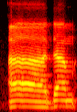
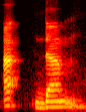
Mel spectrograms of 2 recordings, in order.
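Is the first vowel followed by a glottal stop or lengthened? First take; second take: lengthened; glottal stop. First: The first vowel is long with no glottal stop. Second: A glottal stop follows the first short vowel. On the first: This is the form actually recited. "mak badal kan Adam" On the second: This is the original underlying form. "asalnya Adam"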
